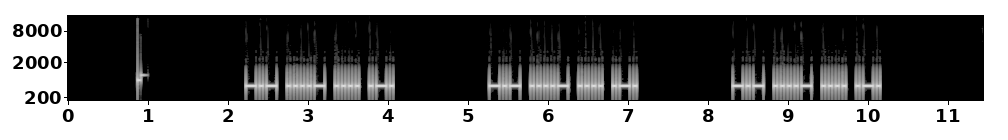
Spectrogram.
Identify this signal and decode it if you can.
Morse code, heard as a keyed tone, about 28 wpm, 700 Hz. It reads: K4HR K4HR K4HR
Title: Call Signs Repeated 2x - 28wpm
